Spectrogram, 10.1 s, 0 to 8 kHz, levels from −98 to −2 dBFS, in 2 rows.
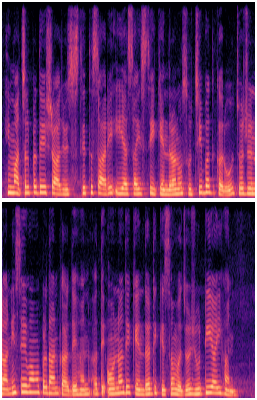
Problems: none marked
